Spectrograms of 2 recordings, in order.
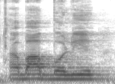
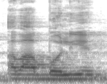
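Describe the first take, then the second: No difference in how they are said.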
